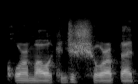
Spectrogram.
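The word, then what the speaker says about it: Koramoah: And I'm going to butcher this name from Notre Dame, Jeremiah Owusu-Koramoke. – Koramoa.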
